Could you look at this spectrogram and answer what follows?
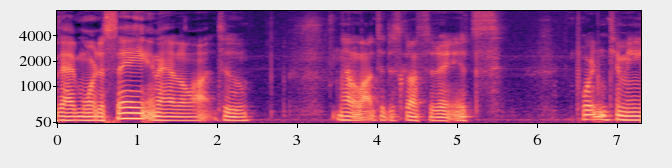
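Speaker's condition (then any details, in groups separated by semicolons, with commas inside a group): Cerebral palsy; wheelchair user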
